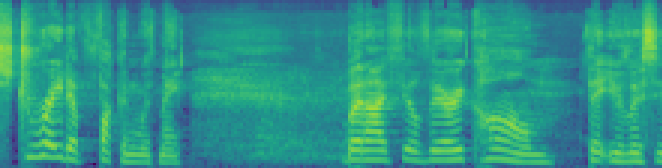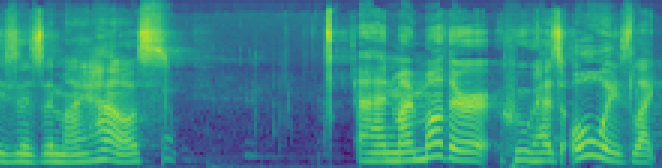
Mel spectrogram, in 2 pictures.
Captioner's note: laughing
